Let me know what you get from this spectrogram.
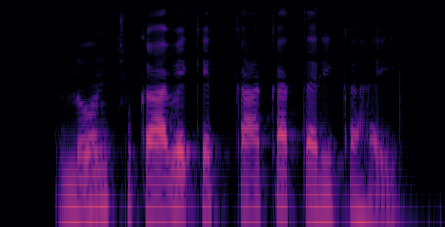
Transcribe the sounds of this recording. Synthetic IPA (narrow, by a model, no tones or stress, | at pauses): lont͡ʃʰʊkabekekakat̪əɾiːkaɦəj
